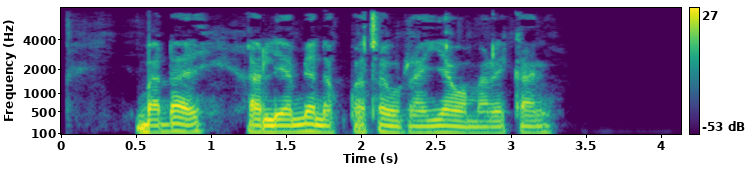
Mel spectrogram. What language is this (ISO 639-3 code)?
swa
